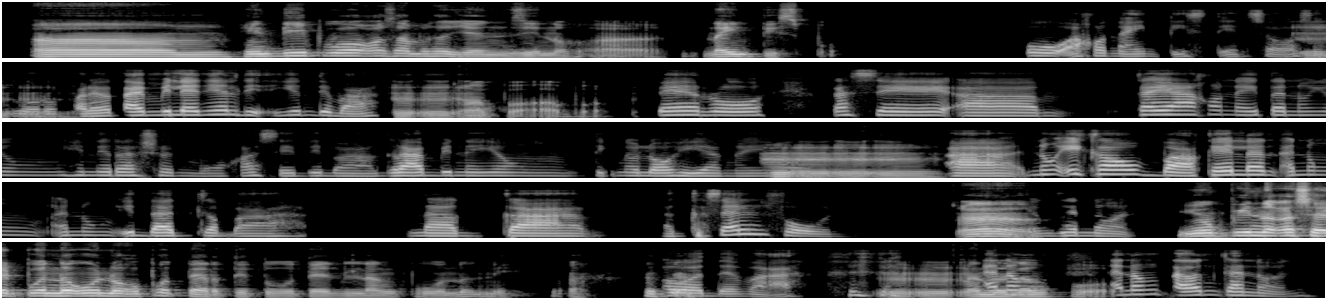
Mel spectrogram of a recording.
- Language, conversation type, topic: Filipino, unstructured, Ano ang pinakatumatak na karanasan mo sa paggamit ng teknolohiya?
- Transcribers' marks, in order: laugh; chuckle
